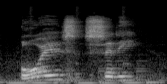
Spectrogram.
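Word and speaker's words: Boise City: man was discovered 1996 boy City Oklahoma it's spelled like Boise Ido b o i e but it's boy City Ido it's the only City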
